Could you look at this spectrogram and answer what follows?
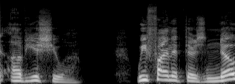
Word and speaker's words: Yeshua: The Messiah's name is pronounced Yeshua.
